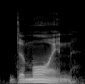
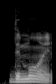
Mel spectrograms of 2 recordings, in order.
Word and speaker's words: Des Moines: in the states uh how is that actually pronounced des moines des moines okay my bad des moines has 215 000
